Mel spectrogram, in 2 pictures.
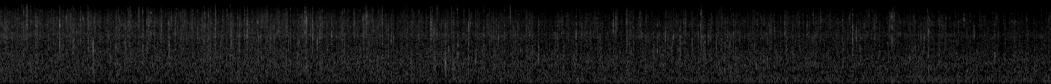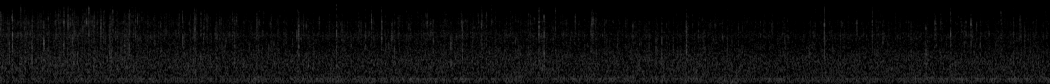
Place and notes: Rain in a corn field, near
REC: Rode NT-2
17 November 2015, ~03:00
